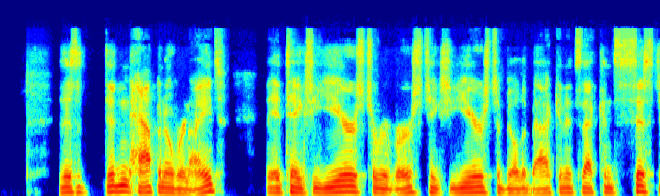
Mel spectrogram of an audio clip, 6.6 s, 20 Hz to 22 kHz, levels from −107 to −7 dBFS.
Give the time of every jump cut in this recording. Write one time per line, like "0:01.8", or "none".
0:00.7
0:02.7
